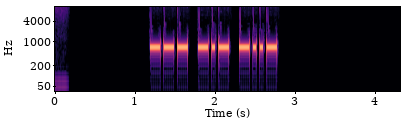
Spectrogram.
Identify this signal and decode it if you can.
Morse code, heard as a keyed tone, about 28 wpm, 700 Hz. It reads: OKX
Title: USA Call Sign Postfixes - 3 Letters 28wpm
